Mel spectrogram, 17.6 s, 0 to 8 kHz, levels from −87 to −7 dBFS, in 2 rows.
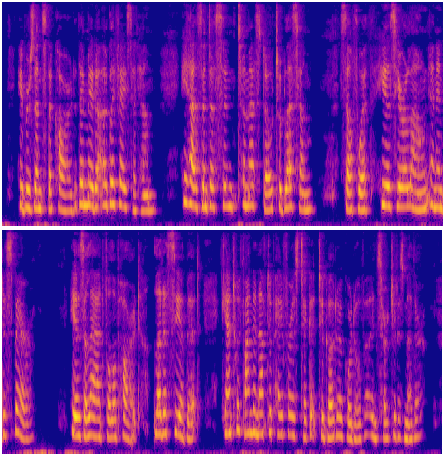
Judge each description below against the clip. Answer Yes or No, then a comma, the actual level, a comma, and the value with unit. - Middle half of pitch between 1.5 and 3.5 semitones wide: Yes, average, 3.0 semitones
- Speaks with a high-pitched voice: Yes, very high, 255 Hz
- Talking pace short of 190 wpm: No, average, 195 wpm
